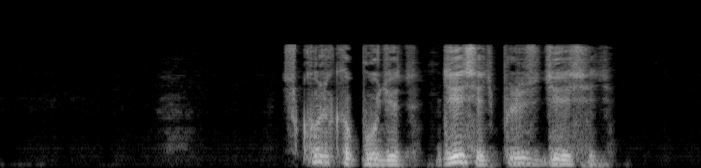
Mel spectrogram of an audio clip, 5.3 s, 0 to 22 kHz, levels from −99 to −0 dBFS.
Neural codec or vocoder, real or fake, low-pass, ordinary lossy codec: vocoder, 24 kHz, 100 mel bands, Vocos; fake; 7.2 kHz; none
